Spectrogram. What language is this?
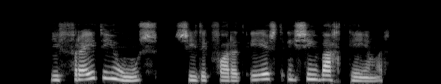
Western Frisian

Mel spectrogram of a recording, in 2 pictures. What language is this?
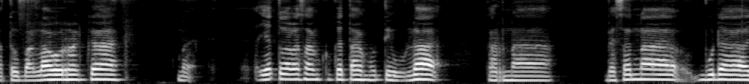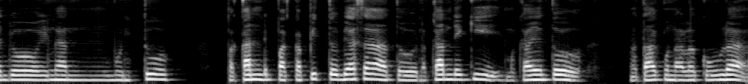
Tae'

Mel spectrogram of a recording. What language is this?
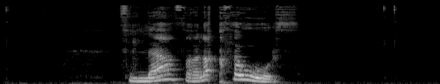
Kabyle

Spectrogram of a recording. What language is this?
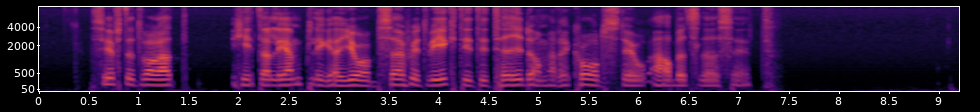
Swedish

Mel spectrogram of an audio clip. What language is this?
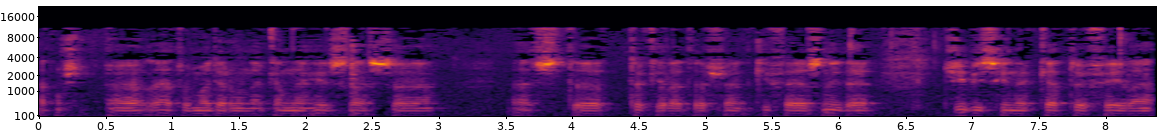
Hungarian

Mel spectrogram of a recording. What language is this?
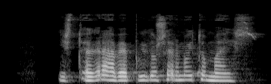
Galician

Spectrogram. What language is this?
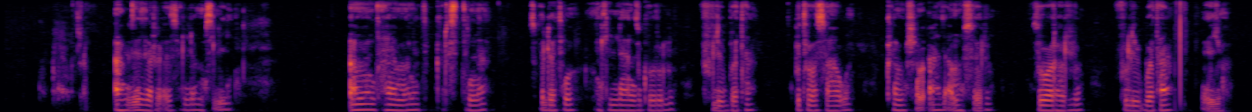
Tigrinya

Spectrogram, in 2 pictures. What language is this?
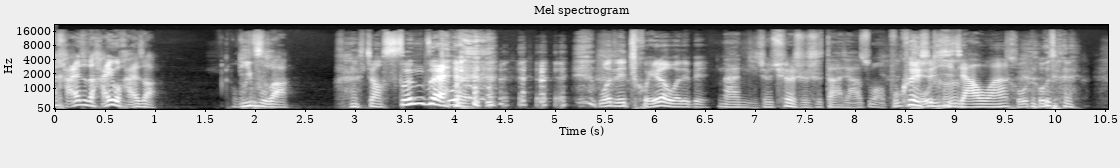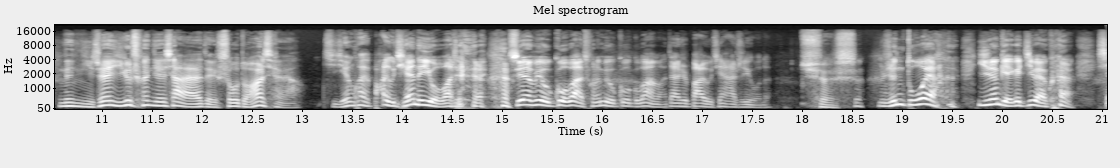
Chinese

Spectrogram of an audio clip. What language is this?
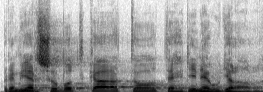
Czech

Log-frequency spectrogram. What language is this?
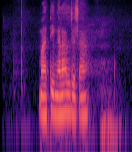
Kalenjin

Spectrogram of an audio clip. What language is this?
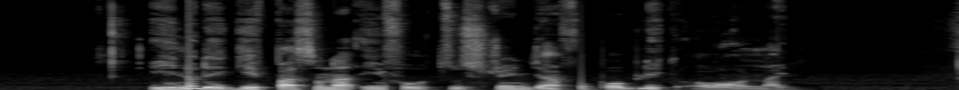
Nigerian Pidgin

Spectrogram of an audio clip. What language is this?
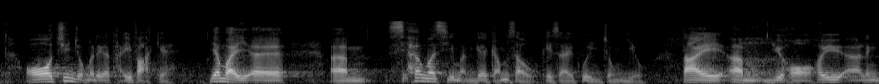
Cantonese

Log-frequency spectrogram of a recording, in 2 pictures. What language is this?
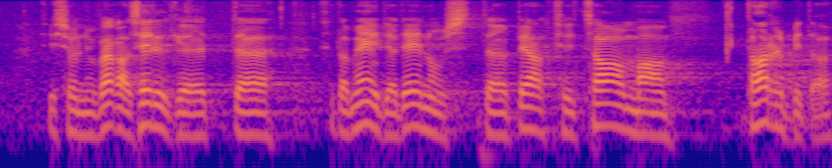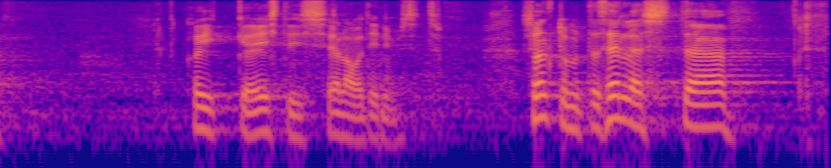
Estonian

